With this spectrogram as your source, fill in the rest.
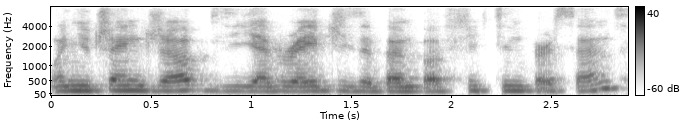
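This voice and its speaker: A woman speaks at a fairly quick pace in a French accent. Her voice is very deep and low, with a dark, mellow tone. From France. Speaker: recruiter. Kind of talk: conference talk. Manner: halting.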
